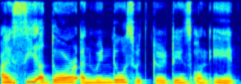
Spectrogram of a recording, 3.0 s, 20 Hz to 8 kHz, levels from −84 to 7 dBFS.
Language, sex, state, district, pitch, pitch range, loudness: English, female, Nagaland, Kohima, 210 Hz, 200-225 Hz, -17 LUFS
